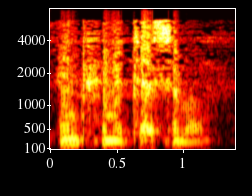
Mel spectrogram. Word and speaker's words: infinitesimal: God is infinite and the living entity is infinite sima. And I believe that the so-called standard pronunciation of that word is infinitesimal. Is that right? Infinitesimal. many words like that.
